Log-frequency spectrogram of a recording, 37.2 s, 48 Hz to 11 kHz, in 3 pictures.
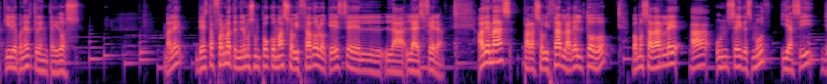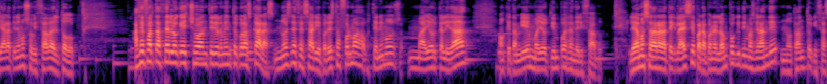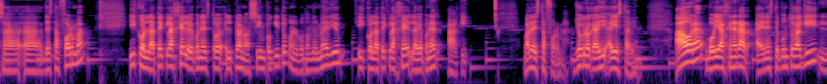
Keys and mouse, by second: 0.4-3.3 drag, 8.0-11.2 drag, 22.6 s, 23.9 s, 25.7 middle click, 27.4-29.7 middle drag, 30.7 g, 32.6-34.3 middle drag.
